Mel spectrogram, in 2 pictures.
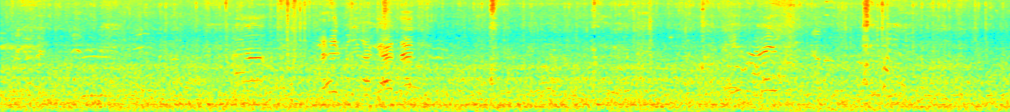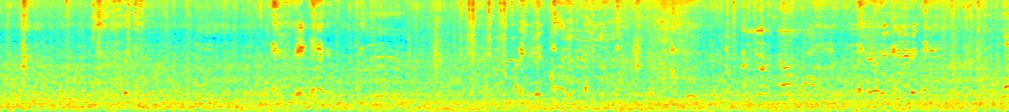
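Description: Engine and road noise of a moving passenger vehicle heard from inside by an open window: a steady low rumble and drone with rushing air, holding an even level throughout.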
